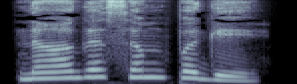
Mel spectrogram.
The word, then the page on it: ನಾಗಸಂಪಿಗೆ: nāga sampige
